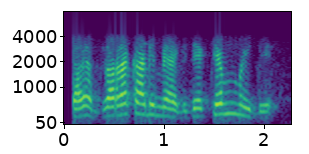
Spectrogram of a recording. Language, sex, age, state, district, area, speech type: Kannada, female, 60+, Karnataka, Udupi, urban, conversation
